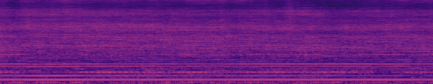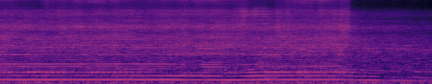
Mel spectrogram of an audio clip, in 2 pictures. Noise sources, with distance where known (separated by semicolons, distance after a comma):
unidentified powered saw, near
